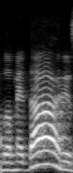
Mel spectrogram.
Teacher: o crescente é do fraco para o forte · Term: ditongo crescente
